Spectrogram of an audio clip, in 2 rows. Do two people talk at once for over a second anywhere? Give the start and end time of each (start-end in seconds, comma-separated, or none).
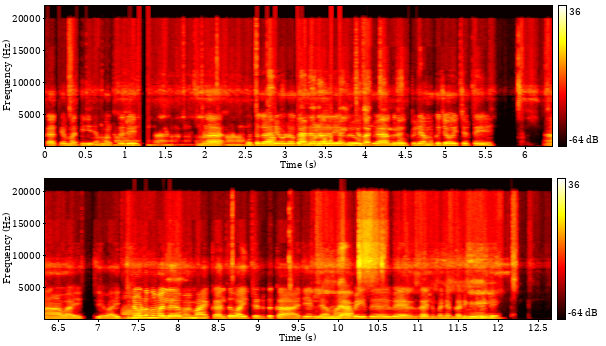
2.8-4.5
